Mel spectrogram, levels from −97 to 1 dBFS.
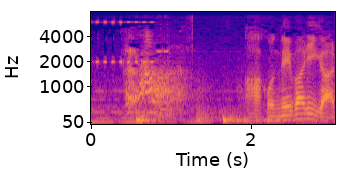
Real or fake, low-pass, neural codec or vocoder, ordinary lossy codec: real; 7.2 kHz; none; none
